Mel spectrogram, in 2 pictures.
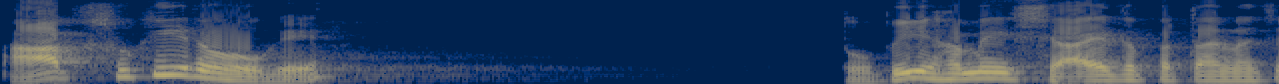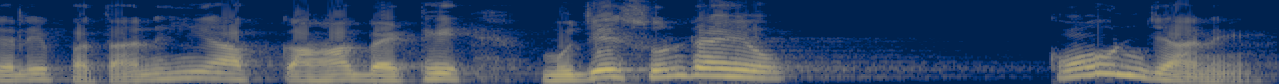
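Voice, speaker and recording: A middle-aged man preaches in an unhurried, deliberate way. His pitch rises and falls over a wide span as he stresses key words. It has the measured pacing of a spiritual discourse. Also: very animated, a little mellow. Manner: slow, deliberate, rising and dropping sharply for emphasis. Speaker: spiritual teacher.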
